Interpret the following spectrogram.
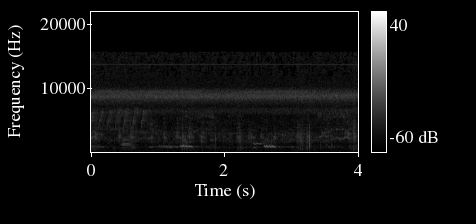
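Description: Faint bird calls over quiet outdoor ambience: scattered soft chirps, with two short, slightly louder calls, one about a second and a half in and another just over a second later.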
